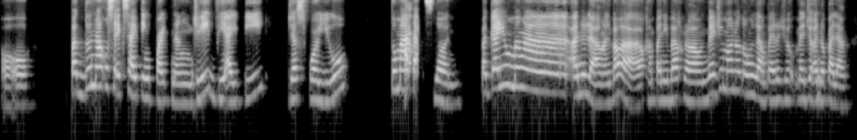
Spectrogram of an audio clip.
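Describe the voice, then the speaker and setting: A woman with a Filipino accent giving a casual sales training talk, mixing Tagalog and English and laughing at her own jokes. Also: fairly high pitch. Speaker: business mentor.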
